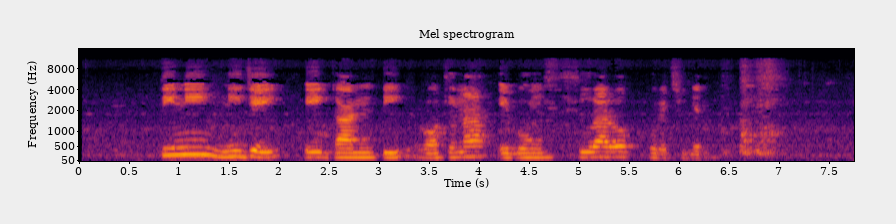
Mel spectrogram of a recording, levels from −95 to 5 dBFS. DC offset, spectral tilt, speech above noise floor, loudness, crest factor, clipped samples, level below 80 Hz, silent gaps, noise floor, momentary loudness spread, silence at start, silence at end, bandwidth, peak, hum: under 0.1%; -5 dB/octave; 28 dB; -25 LUFS; 20 dB; under 0.1%; -62 dBFS; none; -54 dBFS; 16 LU; 0.85 s; 0.7 s; 11.5 kHz; -8 dBFS; none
